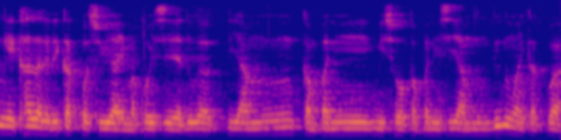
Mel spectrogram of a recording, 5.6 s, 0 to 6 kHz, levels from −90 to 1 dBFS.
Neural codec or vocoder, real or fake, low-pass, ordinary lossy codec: none; real; 5.4 kHz; none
